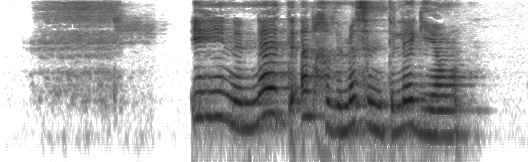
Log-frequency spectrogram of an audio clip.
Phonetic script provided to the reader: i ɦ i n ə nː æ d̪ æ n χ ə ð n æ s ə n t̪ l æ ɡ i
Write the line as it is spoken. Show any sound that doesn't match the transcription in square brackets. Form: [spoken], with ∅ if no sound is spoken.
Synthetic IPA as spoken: i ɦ i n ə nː æ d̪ æ n χ ə ð [m] æ s ə n t̪ l æ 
